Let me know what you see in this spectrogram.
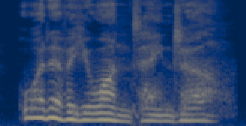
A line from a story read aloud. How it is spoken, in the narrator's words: he whispered, surrendering to Aziraphale's will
